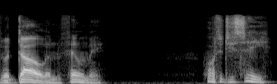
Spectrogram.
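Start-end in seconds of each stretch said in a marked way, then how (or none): 2.0-2.7 soft, gently urgent question; hushed question. A narrator's reading. Drusha questioning the dying hunter, hushed. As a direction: ask the dying man softly. First asking of dying man.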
